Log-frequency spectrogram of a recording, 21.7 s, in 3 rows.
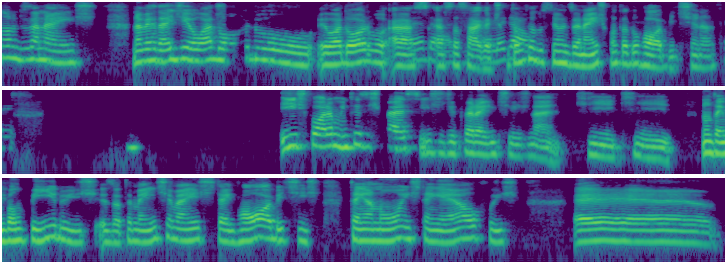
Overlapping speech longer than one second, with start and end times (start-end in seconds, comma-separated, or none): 4.1-5.3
